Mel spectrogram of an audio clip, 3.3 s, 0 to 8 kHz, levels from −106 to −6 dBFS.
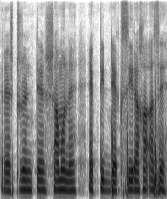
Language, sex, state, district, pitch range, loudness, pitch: Bengali, male, Assam, Hailakandi, 135-145 Hz, -18 LUFS, 140 Hz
